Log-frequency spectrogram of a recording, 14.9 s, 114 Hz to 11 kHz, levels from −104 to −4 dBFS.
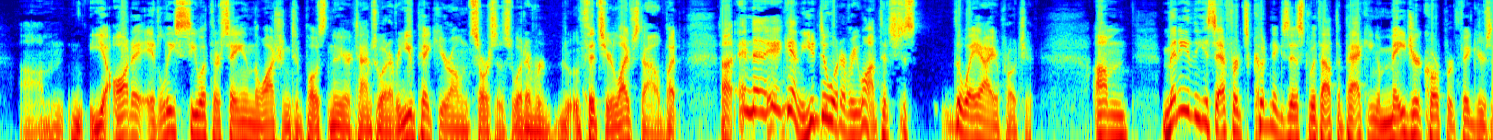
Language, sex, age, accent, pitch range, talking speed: English, male, 50-69, American, 90-135 Hz, 235 wpm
